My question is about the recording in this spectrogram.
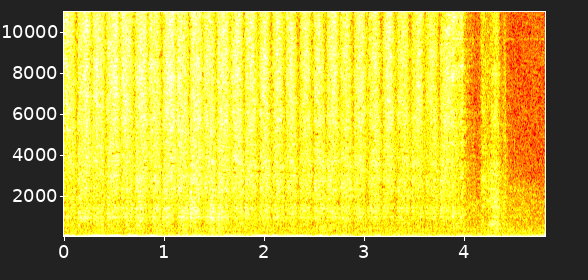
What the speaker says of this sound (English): I'll sand all these backs and all the sides, and then we can coat it with resin.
